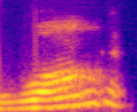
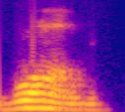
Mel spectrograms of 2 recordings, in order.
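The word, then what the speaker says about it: Weng: the Mantra here is Wong w e n g but we pronounce it as w o n Wong okay and we'll visualize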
